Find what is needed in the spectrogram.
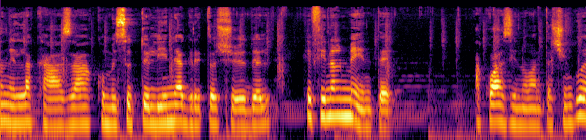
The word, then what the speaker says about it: Schödl: S-C-H-O coi puntini dell'umlaut sopra, come si dice in tedesco per indicare la metafonia, poi D-L. Schödel,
